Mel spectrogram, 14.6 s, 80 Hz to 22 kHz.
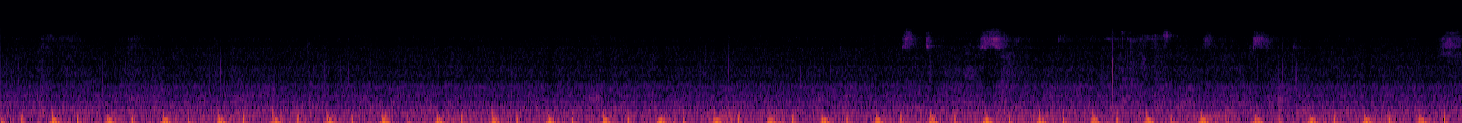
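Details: Heartbeat audio: steady, regular low heart thumps at roughly 110 a minute over a constant low hum.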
